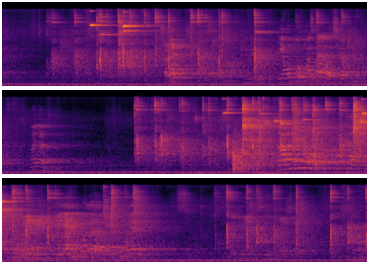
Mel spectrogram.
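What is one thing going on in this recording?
Table tennis balls click sharply against paddles and tables in quick rallies.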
